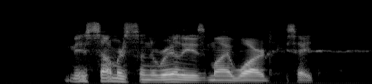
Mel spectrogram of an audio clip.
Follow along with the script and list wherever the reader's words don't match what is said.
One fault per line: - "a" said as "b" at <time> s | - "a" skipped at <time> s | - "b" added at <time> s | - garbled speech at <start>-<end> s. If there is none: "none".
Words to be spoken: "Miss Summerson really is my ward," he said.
- "he" skipped at 2.7 s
